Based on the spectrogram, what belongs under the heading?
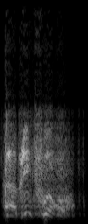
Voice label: attack position, mood low, speech; War Thunder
